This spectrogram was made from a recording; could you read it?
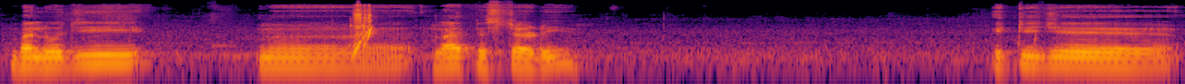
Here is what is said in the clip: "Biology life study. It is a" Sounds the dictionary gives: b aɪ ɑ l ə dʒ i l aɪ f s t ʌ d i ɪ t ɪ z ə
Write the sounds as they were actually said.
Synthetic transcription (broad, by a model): b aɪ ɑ l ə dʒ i l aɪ p s t ʌ d i ɪ t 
